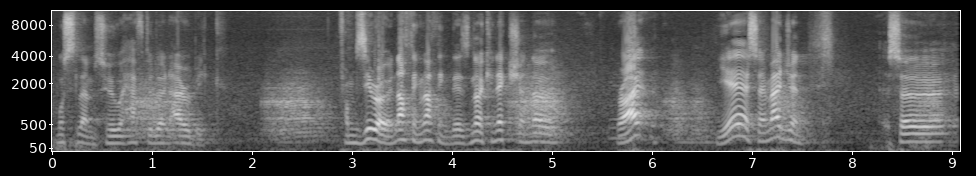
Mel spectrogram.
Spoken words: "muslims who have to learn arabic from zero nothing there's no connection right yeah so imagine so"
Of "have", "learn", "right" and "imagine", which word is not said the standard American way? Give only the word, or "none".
have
